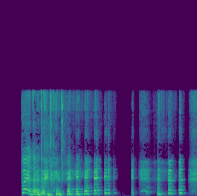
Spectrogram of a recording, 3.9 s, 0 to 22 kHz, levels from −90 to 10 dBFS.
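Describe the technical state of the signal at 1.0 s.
At 1.0 s the speech signal is intact, with no audible technical fault at that moment.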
